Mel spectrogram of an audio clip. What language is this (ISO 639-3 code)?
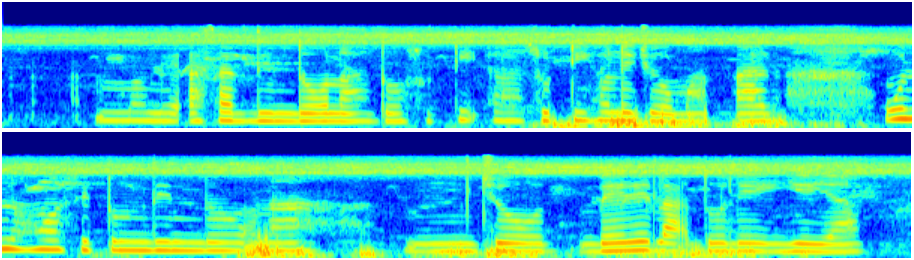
sat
